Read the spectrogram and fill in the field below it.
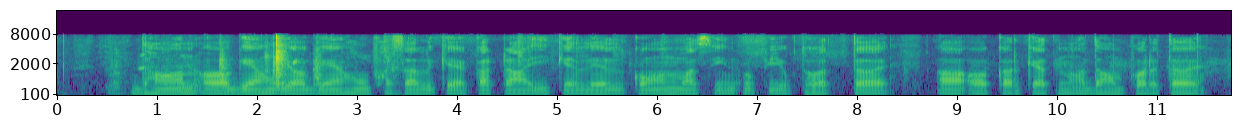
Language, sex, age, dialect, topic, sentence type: Maithili, male, 60-100, Bajjika, agriculture, question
